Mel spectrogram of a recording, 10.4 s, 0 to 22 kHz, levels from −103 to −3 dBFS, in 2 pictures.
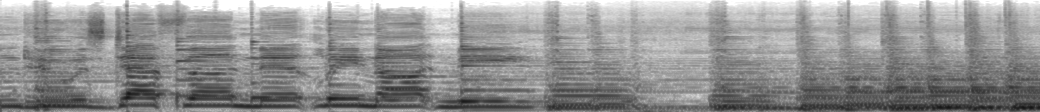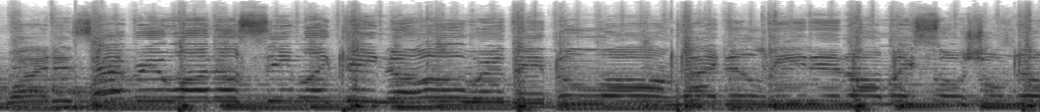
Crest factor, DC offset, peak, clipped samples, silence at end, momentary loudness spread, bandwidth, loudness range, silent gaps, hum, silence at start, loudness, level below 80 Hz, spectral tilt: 16 dB; under 0.1%; -2 dBFS; under 0.1%; 0 s; 11 LU; 19.5 kHz; 9 LU; none; none; 0 s; -18 LUFS; -38 dBFS; -5 dB/octave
